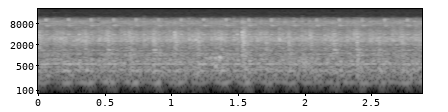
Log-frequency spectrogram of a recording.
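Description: A sewing machine stitches through thick layers, two fabric layers with batting, in a steady, fast mechanical whir with rapid needle ticking, close and continuous with no talking.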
